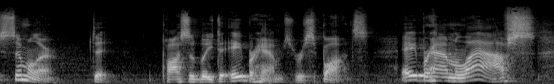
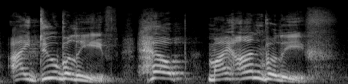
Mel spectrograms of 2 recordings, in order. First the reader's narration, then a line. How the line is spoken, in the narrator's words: the boy's father cried out and said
